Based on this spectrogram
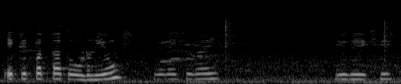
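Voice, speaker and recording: A woman's voice: a little high, little pitch movement, normal speed, mellow, lo-fi sound, a little hiss or hum. A woman with a sore throat, chatting through a casual daily-life vlog on a rooftop. She repeats herself and keeps turning to her viewers. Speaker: vlogger. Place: rooftop, outdoors.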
